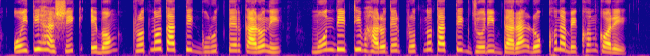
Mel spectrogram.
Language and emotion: Bengali, neutral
